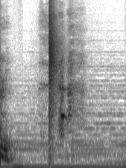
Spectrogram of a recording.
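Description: A single sharp slap to the face, about a second in, followed by a brief vocal sound.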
